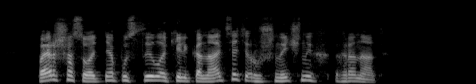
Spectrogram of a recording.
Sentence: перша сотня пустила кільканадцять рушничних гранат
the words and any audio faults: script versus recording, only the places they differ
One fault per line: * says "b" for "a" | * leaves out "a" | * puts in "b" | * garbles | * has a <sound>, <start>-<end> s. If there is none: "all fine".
all fine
